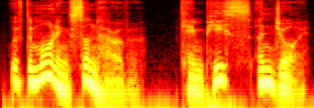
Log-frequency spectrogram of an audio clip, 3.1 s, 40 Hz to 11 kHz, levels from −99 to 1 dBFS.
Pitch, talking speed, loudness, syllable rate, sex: 125 Hz, 170 wpm, -17 LUFS, 5.0 syllables/s, male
